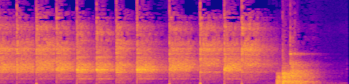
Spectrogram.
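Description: A small steel hammer rapping a wooden hand plane's body about four times a second, each blow a sharp, ringing tap, the usual way to loosen a plane's iron and cap iron. Near the end there is a louder, rougher clatter.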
